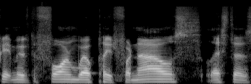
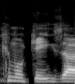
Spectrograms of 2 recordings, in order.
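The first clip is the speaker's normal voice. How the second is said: put-on Spanish accent, higher; 3 semitones higher than usual. Telling how a player wins over the fans: Pablo Fornals's Spanish accent. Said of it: "in his Spanish accent".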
